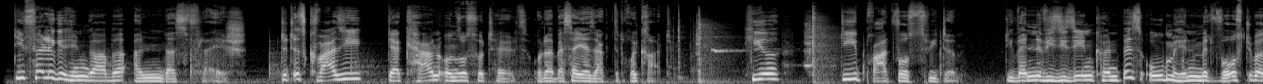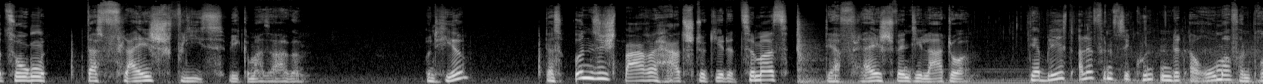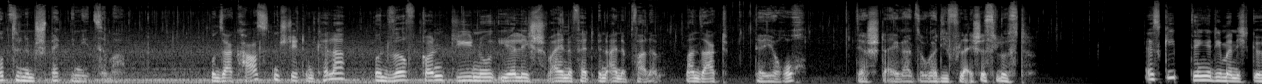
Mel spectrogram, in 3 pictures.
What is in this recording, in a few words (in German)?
akzent Berliner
